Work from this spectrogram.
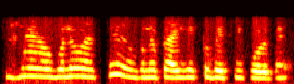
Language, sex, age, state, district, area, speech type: Bengali, female, 18-30, West Bengal, Uttar Dinajpur, rural, conversation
